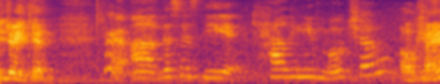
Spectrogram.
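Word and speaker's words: Calimocho: This is the Cali Mocho. Okay. That's how it's pronounced.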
